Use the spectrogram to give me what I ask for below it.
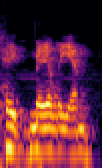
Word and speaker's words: Pygmalion: And Pygmalion is an old play about trying to teach a woman to be a proper woman or whatever, but it's spelled Pygmalion, like alien.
